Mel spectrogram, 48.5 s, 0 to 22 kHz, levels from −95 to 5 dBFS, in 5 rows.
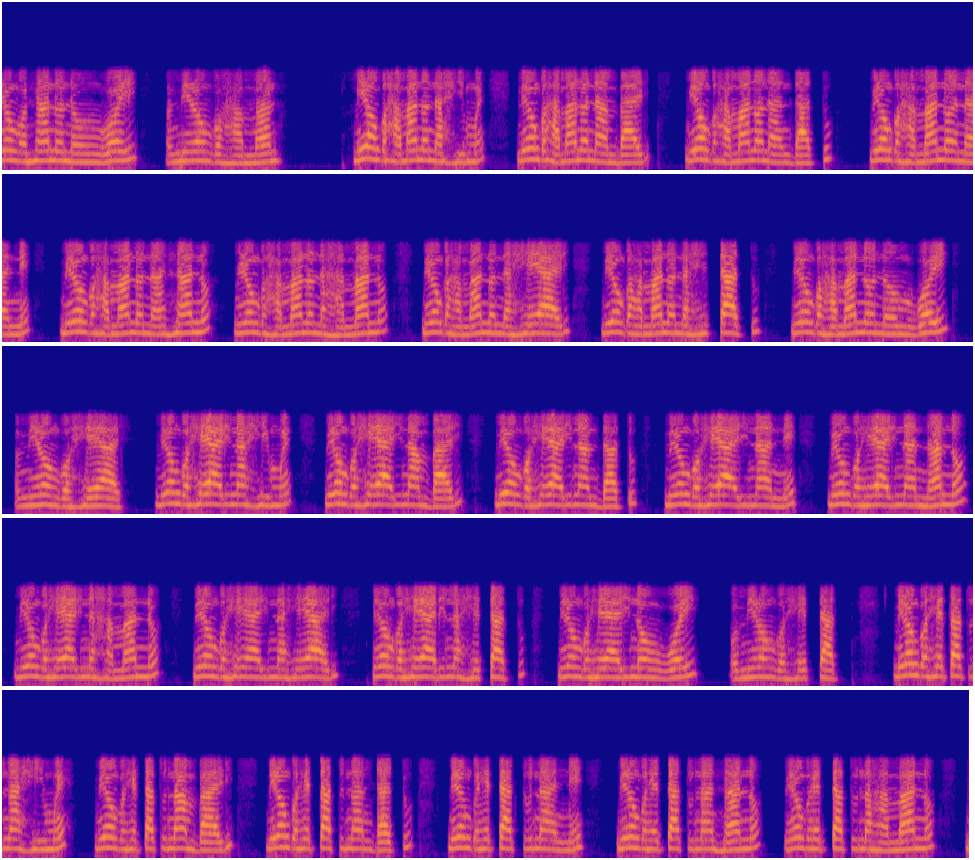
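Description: Throughout, heavy Opus compression, likely near 12 kbps, removes everything above 4.2 kHz, leaving the speech muffled, narrow, grainy and rough.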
